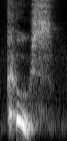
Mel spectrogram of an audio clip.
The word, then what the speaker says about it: Coos: I didn't know that, but I spent a lot of time in the Pacific Northwest where you have Coos Bay in Oregon that is pronounced Coos.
